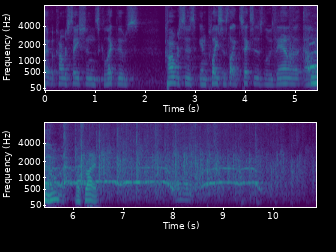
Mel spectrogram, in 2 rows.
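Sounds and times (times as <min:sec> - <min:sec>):
speech: 0:00.0 - 0:06.8
applause: 0:04.8 - 0:10.8.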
